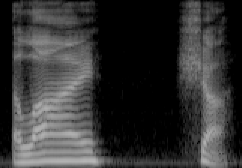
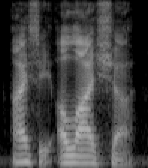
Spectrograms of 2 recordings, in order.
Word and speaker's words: Elisha: It's pronounced Elijah, but instead of Ja, it's she. So, okay, so it's Elisha. Ah, I see. Elisha.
